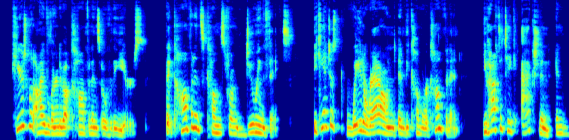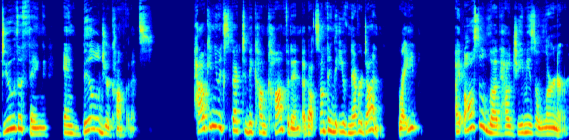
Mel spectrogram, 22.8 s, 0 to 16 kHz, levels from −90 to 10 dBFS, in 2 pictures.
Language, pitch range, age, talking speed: English, 190-310 Hz, 30-49, 155 wpm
